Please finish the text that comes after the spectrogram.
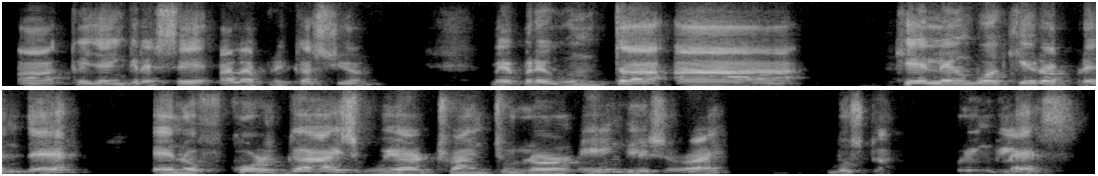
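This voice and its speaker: A man teaching an English class over a video call, walking students through an app and checking in with them often, mixing in English phrases. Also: mid-range voice. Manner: chatty, checks in with "listo?" and "ok?", mixes English phrases. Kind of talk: screen-share app walkthrough for students. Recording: dull lo-fi video call audio.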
